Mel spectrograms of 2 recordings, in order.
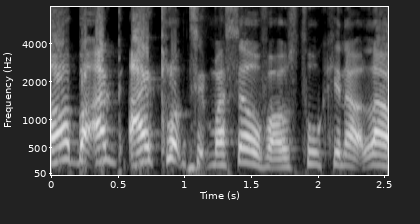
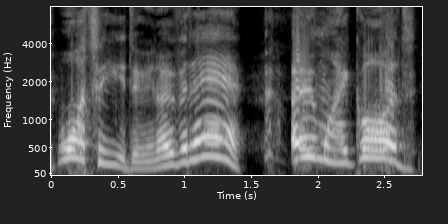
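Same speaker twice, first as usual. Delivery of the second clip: hammed-up dub voice; 9 semitones higher, slower than usual. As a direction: ham it up like a bad dub. Mocking the English dub acting.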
